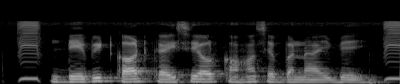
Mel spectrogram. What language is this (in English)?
Magahi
